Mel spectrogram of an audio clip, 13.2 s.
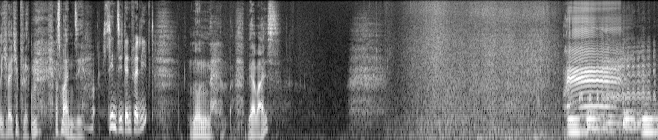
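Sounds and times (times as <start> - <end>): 
speech: 0.0 - 5.6, 11.3 - 13.1
steady rushing noise: 7.7 - 11.5
sheep bleating at a livestock show: 11.2 - 12.8.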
